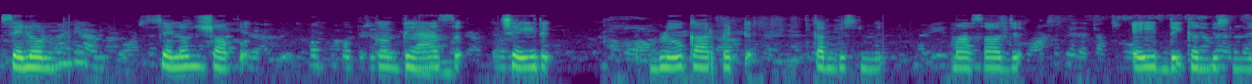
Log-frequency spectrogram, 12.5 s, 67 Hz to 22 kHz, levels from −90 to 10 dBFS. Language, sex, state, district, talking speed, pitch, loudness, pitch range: Telugu, female, Andhra Pradesh, Visakhapatnam, 55 wpm, 215 Hz, -22 LUFS, 205-230 Hz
